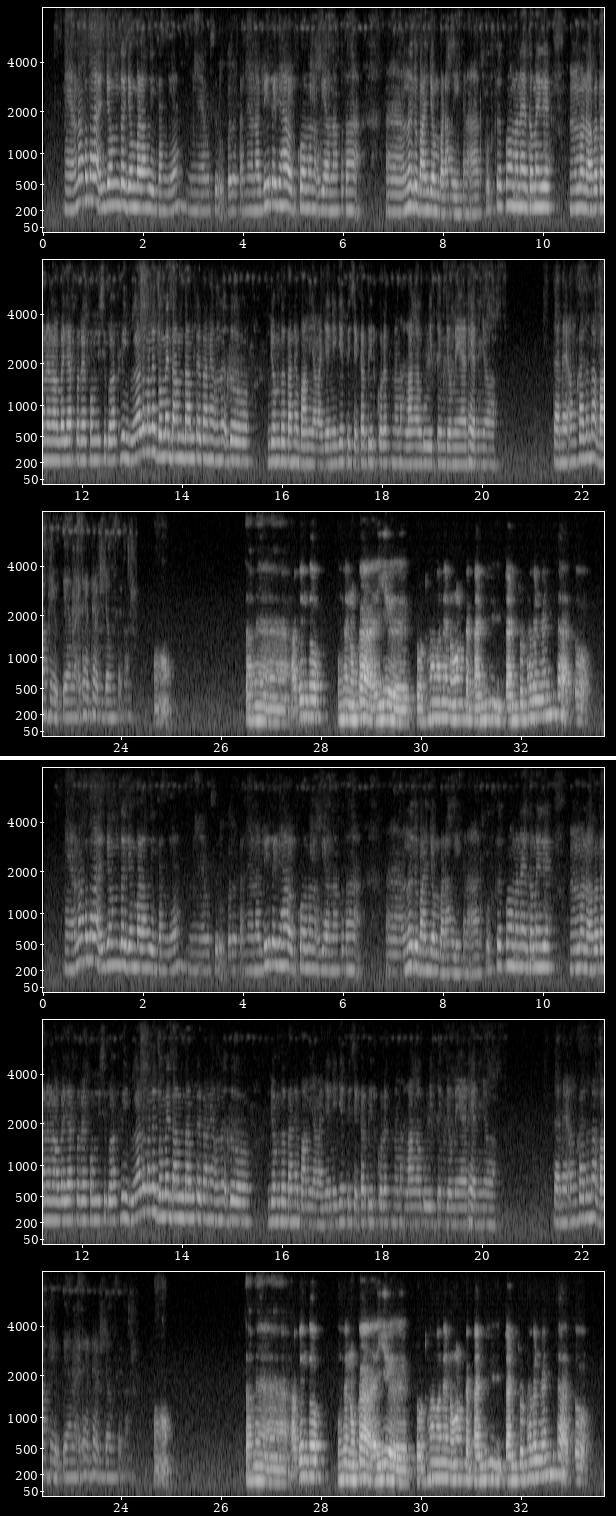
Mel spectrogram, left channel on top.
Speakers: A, on the left (about 45°); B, on the right (about 60°).
A: ᱦᱮᱸ ᱚᱱᱟ ᱠᱚᱫᱚ ᱦᱟᱸᱜ ᱡᱚᱢ ᱫᱚ ᱡᱚᱢ ᱵᱟᱲᱟ ᱦᱩᱭ ᱠᱟᱱ ᱜᱮᱭᱟ ᱱᱤᱭᱟᱹ ᱵᱩᱥᱩᱵ ᱩᱫ ᱠᱚᱫᱚ ᱛᱟᱦᱚᱞᱮ ᱚᱱᱟ ᱵᱤᱨ ᱨᱮᱜᱮ ᱦᱟᱜ ᱩᱫ ᱠᱚ ᱚᱢᱚᱱᱚᱜ ᱜᱮᱭᱟ ᱚᱱᱟ ᱠᱚᱫᱚ ᱦᱟᱸᱜ ᱾ ᱟᱻ ᱩᱱᱟᱹᱜ ᱫᱚ ᱵᱟᱝ ᱡᱚᱢ ᱵᱟᱲᱟ ᱦᱩᱭ ᱠᱟᱱᱟ ᱟᱨ ᱯᱩᱴᱠᱟᱹ ᱠᱚ ᱢᱟᱱᱮ ᱫᱚᱢᱮ ᱜᱮ ᱚᱢᱚᱱᱚᱜ ᱟᱠᱚ ᱛᱟᱦᱚᱞᱮ ᱱᱚᱣᱟ ᱵᱟᱡᱟᱨ ᱠᱚᱨᱮ ᱠᱚᱢ ᱵᱤᱥᱤ ᱠᱚ ᱟᱹᱠᱷᱨᱤᱧ ᱜᱮᱭᱟ ᱟᱫᱚ ᱢᱟᱱᱮ ᱫᱚᱢᱮ ᱫᱟᱢ ᱫᱟᱢ ᱛᱮ ᱛᱟᱱᱮ ᱩᱱᱟᱹᱜ ᱫᱚ ᱡᱚᱢ ᱫᱚ ᱛᱟᱦᱞᱮ ᱵᱟᱢ ᱧᱟᱢᱟ ᱡᱮ ᱱᱤᱡᱮ ᱛᱮ ᱪᱮᱫ ᱞᱮᱠᱟ ᱵᱤᱨ- ᱠᱚᱨᱮ ᱠᱷᱚᱱᱟᱢ ᱦᱟᱞᱟᱝ ᱟᱹᱜᱩᱭ ᱛᱮᱢ ᱡᱚᱢᱮᱭᱟ ᱰᱷᱮᱨ ᱧᱚᱜ ᱛᱟᱦᱞᱮ ᱚᱝᱠ- ᱛᱟᱦᱞᱮ ᱢᱟ ᱵᱟᱝ ᱦᱩᱭᱩᱜ ᱜᱮᱭᱟ ᱩᱱᱟᱜ ᱰᱷᱮᱨ ᱰᱷᱮᱨ ᱡᱚᱢ ᱛᱮᱫᱚ᱾
B: ᱚ ᱛᱟᱦᱞᱮ ᱟᱵᱤᱱ ᱫᱚ- ᱛᱟᱦᱞᱮ ᱱᱚᱝᱠᱟ ᱤᱭᱟᱹ ᱴᱚᱴᱷᱟ ᱢᱟᱱᱮ ᱱᱚᱜ ᱚᱭ ᱱᱚᱝᱠᱟ ᱴᱟᱺᱰᱤ ᱴᱟᱺᱰᱤ ᱴᱚᱴᱷᱟ ᱵᱮᱱ ᱢᱮᱱ ᱠᱮᱫᱟ ᱛᱚ᱾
